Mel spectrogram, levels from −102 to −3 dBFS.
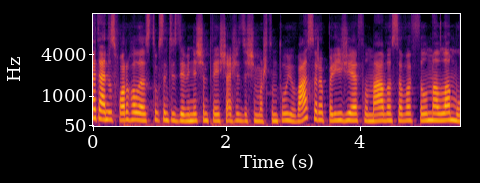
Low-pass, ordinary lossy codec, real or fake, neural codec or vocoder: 14.4 kHz; Opus, 32 kbps; fake; autoencoder, 48 kHz, 128 numbers a frame, DAC-VAE, trained on Japanese speech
